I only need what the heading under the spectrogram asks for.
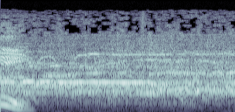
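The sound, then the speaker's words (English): A crowd cheers and claps in a steady, dense roar for a couple of seconds, with a few high shouts rising above the noise at the start, as the show My Fellow Americans opens live from Myrtle Beach, South Carolina, welcoming host Spike Cohen. “Keep clapping. Clap for the miracle.”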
